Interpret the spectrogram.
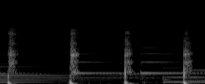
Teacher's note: Percebam que ela é oclusiva, bilabial e desvozeada. · Oclusiva, ela fecha a passagem do som. Bilabial, ela tem o contato com os dois lábios, inferior e superior. Desvozeada, se você fala só p, aqui não tem som de voz em si.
